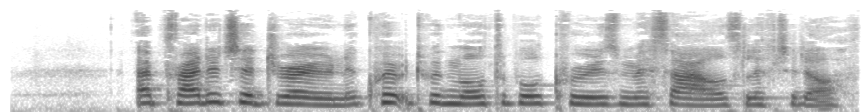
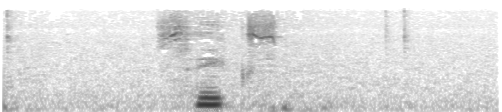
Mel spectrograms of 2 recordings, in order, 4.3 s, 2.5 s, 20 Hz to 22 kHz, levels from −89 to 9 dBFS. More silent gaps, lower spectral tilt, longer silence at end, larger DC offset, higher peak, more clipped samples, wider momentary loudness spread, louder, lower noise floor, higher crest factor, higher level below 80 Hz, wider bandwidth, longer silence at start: neither; second, -3 dB/octave vs -5.5 dB/octave; second, 0.1 s vs 1.05 s; neither; first, -4 dBFS vs -8 dBFS; neither; second, 9 LU vs 14 LU; about the same, -24 LUFS vs -25 LUFS; about the same, -58 dBFS vs -57 dBFS; about the same, 20 dB vs 20 dB; first, -60 dBFS vs -66 dBFS; about the same, 16 kHz vs 16 kHz; first, 0.7 s vs 0.05 s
